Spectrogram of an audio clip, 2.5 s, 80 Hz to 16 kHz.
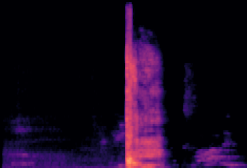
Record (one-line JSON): {"cough_length": "2.5 s", "cough_amplitude": 32768, "cough_signal_mean_std_ratio": 0.23, "survey_phase": "beta (2021-08-13 to 2022-03-07)", "age": "18-44", "gender": "Female", "wearing_mask": "No", "symptom_runny_or_blocked_nose": true, "symptom_onset": "4 days", "smoker_status": "Ex-smoker", "respiratory_condition_asthma": false, "respiratory_condition_other": false, "recruitment_source": "REACT", "submission_delay": "0 days", "covid_test_result": "Negative", "covid_test_method": "RT-qPCR"}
